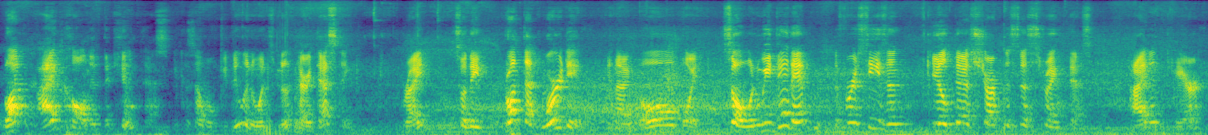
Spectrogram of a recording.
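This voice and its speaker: Filipino guy telling stories at a fan q&a, slightly high voice, acts out the quotes, echoey room, far from mic. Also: moderate pace. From Philippines. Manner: animated storyteller, laughs often, acts out quoted lines. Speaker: TV show judge at fan Q&A. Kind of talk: storytelling to a live audience. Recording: echoey, distant, with background noise.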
